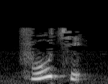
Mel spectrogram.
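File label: "福气", Mandarin Chinese; chinese flashcards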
